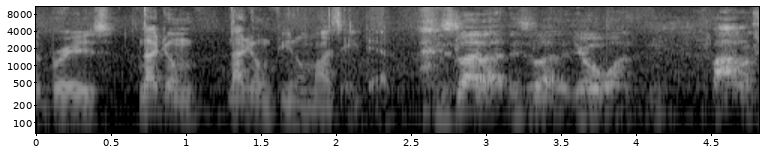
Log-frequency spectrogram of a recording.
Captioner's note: speaking foreign language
